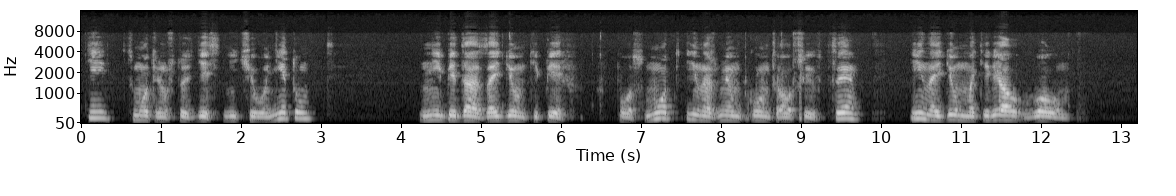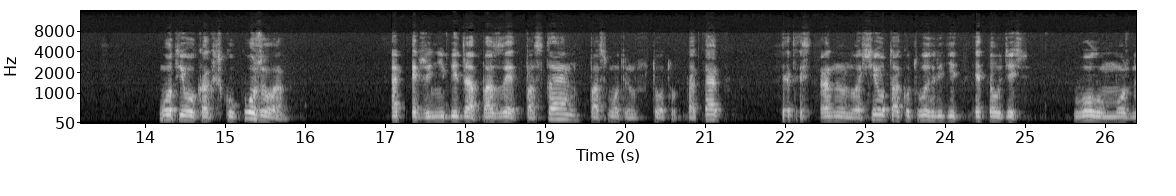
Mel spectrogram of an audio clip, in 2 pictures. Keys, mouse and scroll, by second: 0.0 click, 5.3 click, 9.4 ctrl+shift+c, 17.7 click, 18.9-20.0 scroll up 6, 20.2 shift+middle click, 21.2 middle click, 25.1 click.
